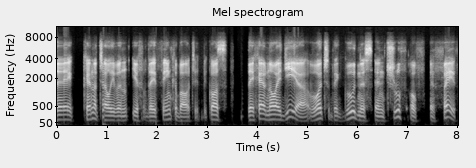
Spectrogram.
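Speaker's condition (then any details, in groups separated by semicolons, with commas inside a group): No condition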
